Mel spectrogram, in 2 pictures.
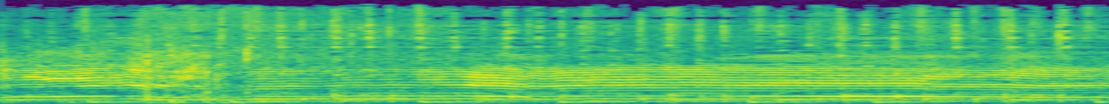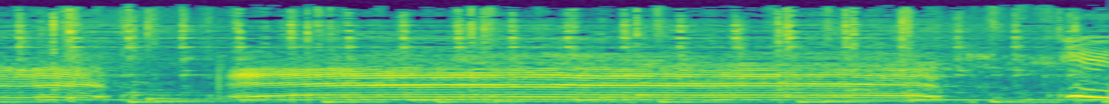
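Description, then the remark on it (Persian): Two long, deep mooing calls from a buffalo, each a sustained low bellow lasting several seconds with a brief pause between them, loud and with no talking. “بوفالوها جانورانی هستند از شاخه تنابداران رده پستانداران راسته جفت سمسانان تیره گافسانان”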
